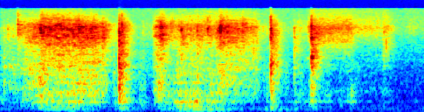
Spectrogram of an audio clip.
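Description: Patterned paper being handled: a sheet rustling and sliding for about a second, followed by a few light clicks.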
